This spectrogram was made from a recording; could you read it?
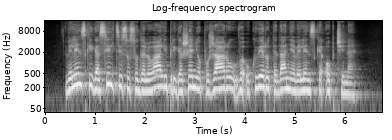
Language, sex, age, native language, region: Slovenian, female, 50-59, Slovenian, Carinthia region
